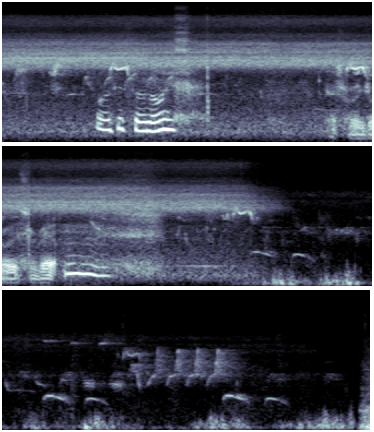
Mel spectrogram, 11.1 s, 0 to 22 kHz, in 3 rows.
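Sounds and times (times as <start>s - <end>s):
insects buzzing: 0.0s - 7.5s
birds calling: 0.0s - 10.3s
high bird chirps: 5.1s - 10.2s.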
